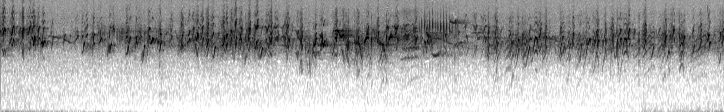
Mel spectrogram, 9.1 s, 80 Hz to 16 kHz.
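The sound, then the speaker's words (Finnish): A flock of barn swallows chirps in a dense, continuous chatter of high, bright twitters and tweets that overlap without pause. “Pääskysparvi saattaa käsittää 100, jopa 1000 yksilöitä, ja siitä parvesta kuuluu riemu.”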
